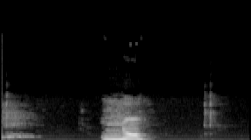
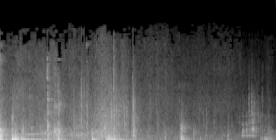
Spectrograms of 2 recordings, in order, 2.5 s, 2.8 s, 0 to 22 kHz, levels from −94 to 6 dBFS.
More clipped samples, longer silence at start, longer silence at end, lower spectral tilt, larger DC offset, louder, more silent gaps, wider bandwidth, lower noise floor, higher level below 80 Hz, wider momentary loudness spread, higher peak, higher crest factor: neither; about the same, 0.05 s vs 0 s; first, 1.05 s vs 0 s; first, -7 dB/octave vs -5.5 dB/octave; neither; first, -17 LUFS vs -21 LUFS; neither; second, 7 kHz vs 17 kHz; first, -69 dBFS vs -40 dBFS; second, -62 dBFS vs -36 dBFS; first, 24 LU vs 21 LU; second, -4 dBFS vs 0 dBFS; about the same, 20 dB vs 20 dB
